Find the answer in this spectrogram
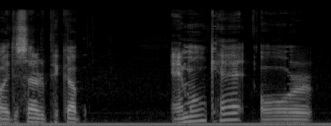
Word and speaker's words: Amonkhet: decided to pick up ammo cat or in my native tongue the kh is pronounced as a her so it'd be ammon hit but i'm not sure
